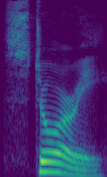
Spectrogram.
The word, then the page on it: storey: American English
